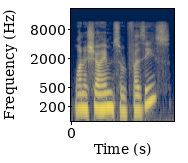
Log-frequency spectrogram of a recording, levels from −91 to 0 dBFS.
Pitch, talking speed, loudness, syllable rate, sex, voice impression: 195 Hz, 235 wpm, -17 LUFS, 4.9 syllables/s, female, feminine, adult-like, slightly muffled, calm, slightly reassuring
